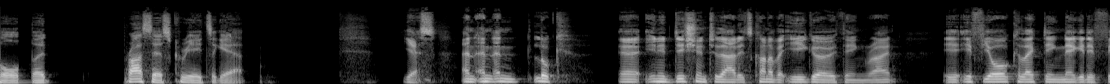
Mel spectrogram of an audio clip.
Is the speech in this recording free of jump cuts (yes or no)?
yes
